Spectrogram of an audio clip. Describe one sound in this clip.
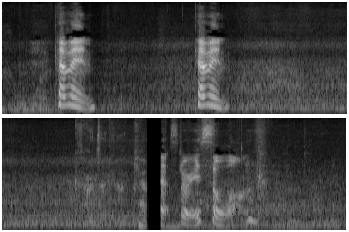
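A young woman squeals and laughs close by.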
